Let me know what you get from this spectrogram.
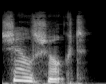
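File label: "shell shocked", British English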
